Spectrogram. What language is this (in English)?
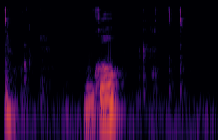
Zulu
